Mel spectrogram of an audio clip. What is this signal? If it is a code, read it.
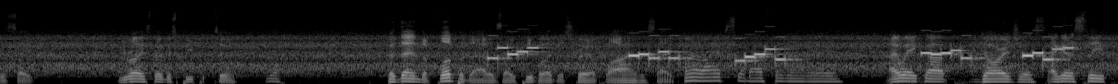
Five-tone selective call (CCIR), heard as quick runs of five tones, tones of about 100 ms, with radio hiss, room echo and speech in English. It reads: 33688 56383 14602 76793 57200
